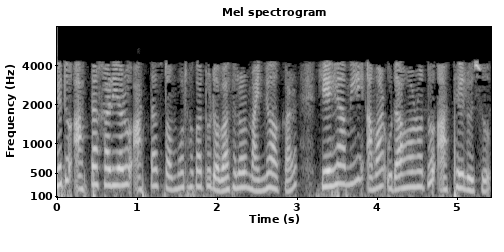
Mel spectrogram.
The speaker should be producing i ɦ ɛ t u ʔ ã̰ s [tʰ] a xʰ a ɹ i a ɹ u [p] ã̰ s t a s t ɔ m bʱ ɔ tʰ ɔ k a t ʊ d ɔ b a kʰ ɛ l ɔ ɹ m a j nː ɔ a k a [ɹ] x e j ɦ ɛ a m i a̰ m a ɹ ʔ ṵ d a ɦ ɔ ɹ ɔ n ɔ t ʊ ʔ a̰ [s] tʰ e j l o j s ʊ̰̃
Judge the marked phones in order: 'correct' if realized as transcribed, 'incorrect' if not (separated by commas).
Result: incorrect, incorrect, correct, correct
